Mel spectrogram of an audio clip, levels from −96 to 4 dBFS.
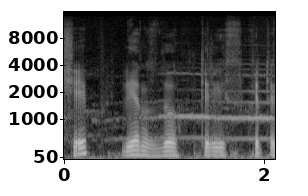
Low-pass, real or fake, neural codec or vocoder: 14.4 kHz; fake; vocoder, 44.1 kHz, 128 mel bands every 256 samples, BigVGAN v2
